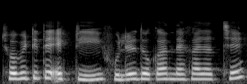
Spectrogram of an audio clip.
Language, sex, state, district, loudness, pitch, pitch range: Bengali, female, West Bengal, Alipurduar, -16 LUFS, 250 Hz, 240-270 Hz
